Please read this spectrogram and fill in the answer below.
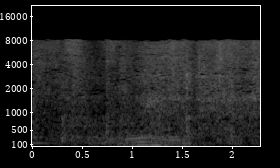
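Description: Two short, low, muffled vocal sounds, the second a little longer.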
